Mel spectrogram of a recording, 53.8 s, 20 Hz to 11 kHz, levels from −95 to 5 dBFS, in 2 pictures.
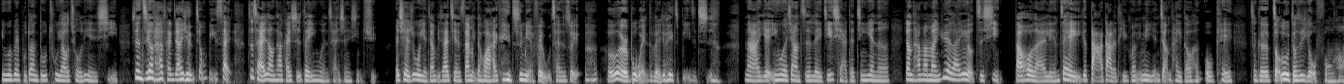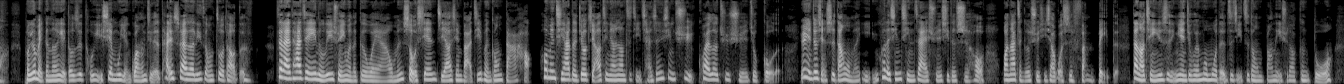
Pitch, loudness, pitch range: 190 Hz, -25 LUFS, 175-210 Hz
